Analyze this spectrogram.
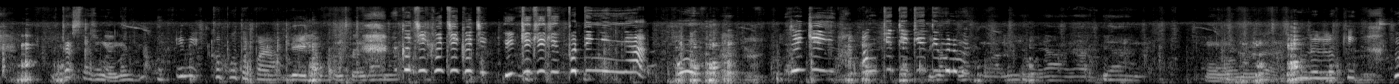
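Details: Squeaky, wavering cries from healthy newborn piglets just delivered by a farm sow a day early, short rising and falling squeals repeated roughly once a second, mixed with soft grunts and people chatting nearby.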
